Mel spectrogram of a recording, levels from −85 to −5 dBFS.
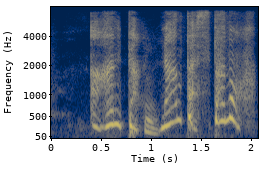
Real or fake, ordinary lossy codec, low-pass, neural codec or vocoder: fake; none; 7.2 kHz; codec, 16 kHz, 2 kbps, X-Codec, WavLM features, trained on Multilingual LibriSpeech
